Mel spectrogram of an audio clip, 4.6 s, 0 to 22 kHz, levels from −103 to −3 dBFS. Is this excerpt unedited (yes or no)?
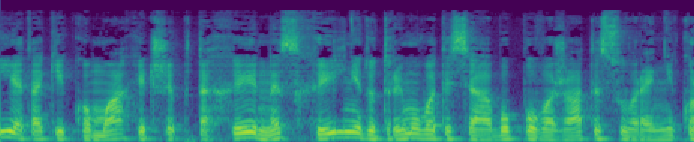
yes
